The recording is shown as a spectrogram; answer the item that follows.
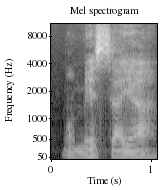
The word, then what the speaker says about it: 메시아: 우리가 이제 그리스도라고 하는 말, 그것을 이제 히브리어로 구약식으로 이야기하면 메시아가 되는 거죠. 메사야 이렇게 발음도 하곤 합니다만은 이 메시아, 신약으로 이야기한다면 그리스도예요.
